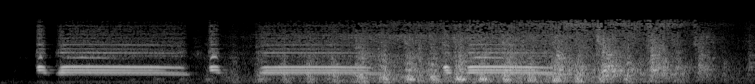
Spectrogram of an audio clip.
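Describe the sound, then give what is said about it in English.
A whistle is blown like a train whistle in loud, chord-like blasts: a long first toot, a brief second one, then further blasts over a rhythmic, chugging rattle of train noise. “And I'll leave the whistle in your hands, too.”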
